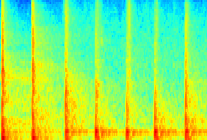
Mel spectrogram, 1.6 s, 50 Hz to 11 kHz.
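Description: Seven knocks on an Irish raisin soda bread loaf just out of the oven, after about another 12 minutes baked face side down, give short, dull, low thuds with almost no ring. The hollow sound shows the loaf is cooked through.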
